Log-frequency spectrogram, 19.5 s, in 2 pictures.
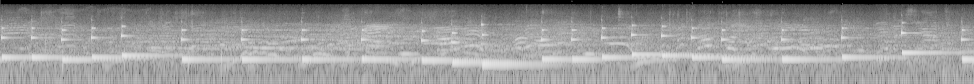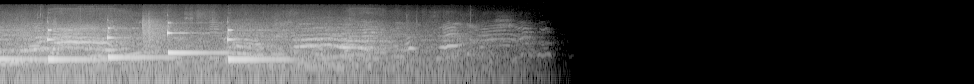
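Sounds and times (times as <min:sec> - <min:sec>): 
karaoke backing track: 0:00.0 - 0:12.4.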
